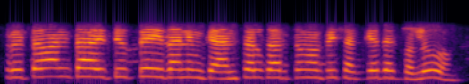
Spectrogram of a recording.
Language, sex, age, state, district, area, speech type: Sanskrit, female, 18-30, Karnataka, Dharwad, urban, conversation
